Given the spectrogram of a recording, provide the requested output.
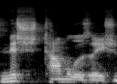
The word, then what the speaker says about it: nixtamalization: You know, it's an Aztec word, so it's very, very hard to pronounce. It's nixtamalization.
